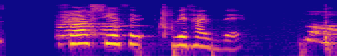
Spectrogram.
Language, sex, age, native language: Icelandic, female, 9, Icelandic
